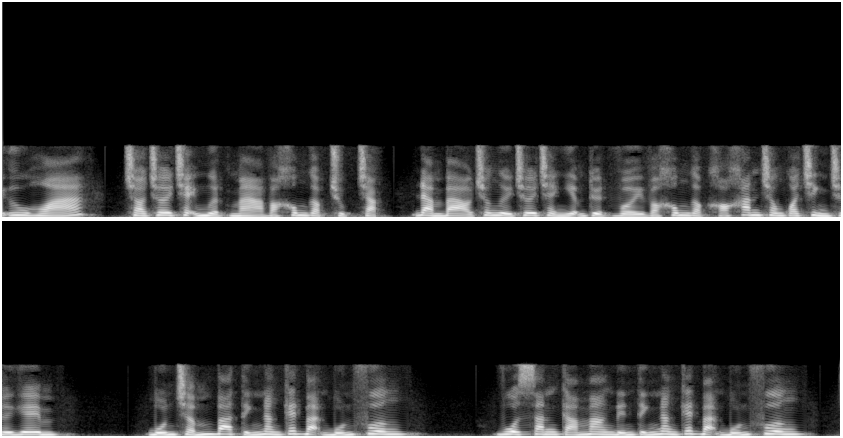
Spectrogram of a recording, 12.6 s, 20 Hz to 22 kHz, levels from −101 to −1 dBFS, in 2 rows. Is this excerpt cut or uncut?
uncut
